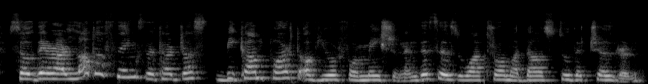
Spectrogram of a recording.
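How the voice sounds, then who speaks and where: Speaking at a normal pace with a mellow, medium-pitched voice, this middle-aged pediatrician from Egypt answers interview questions. Her explanations are earnest, punctuated by frequent restarts.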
